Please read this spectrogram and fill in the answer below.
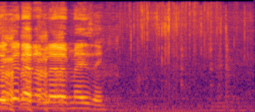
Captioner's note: laughter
